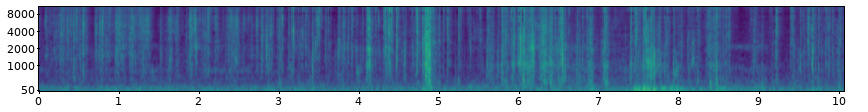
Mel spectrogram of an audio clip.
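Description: Foil wrapper of a Topps baseball card pack being torn open and peeled back by hand: a dense, uneven run of crinkles and rips.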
